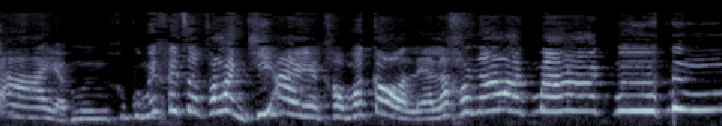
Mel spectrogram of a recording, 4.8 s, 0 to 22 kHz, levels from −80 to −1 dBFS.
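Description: Throughout, the speech is swirly, hollow and smeared with blurred attacks and nothing above 14 kHz: likely generation loss from around seven AAC-LC re-encodes near 64 kbit/s.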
